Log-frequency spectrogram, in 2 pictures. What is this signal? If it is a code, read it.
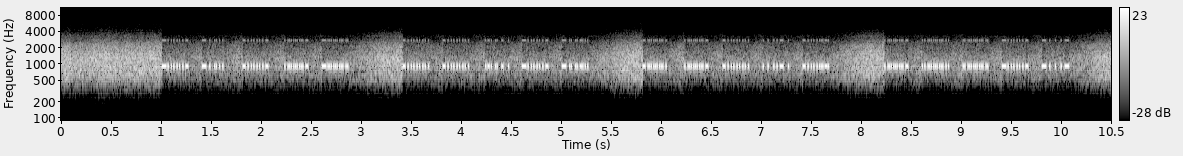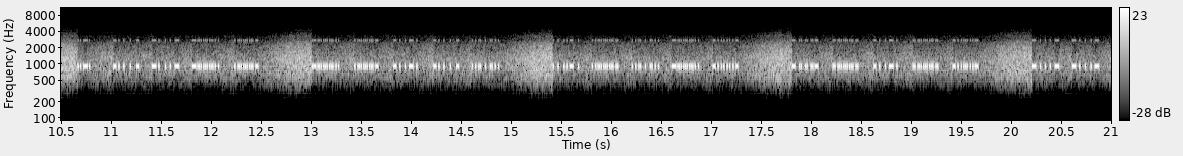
Hellschreiber (Feld-Hell, 122.5 baud), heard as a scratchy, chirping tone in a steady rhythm, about 910 Hz, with radio static and a narrow filter. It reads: DKO9B CC7DR 69CJG 9S8DH 1VWE9 594VX J3XEO A848Q …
